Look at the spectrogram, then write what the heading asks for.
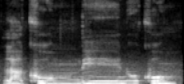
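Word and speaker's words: لَكُمْ دِينُكُمْ: Dibacanya dengan apa? Dengan jelas, tidak ada dengungan sama sekali ya, seperti itu ya. Cara yang betul membacanya seperti ini ya, insyaallah. Lakum dinukum, lakum dinukum. Jelas saja, jangan membaca dengan seperti ini ya, ini yang keliru. Lakum dinukum, lakum ya, yang salah karena ada dengungannya, ada guna di sini.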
